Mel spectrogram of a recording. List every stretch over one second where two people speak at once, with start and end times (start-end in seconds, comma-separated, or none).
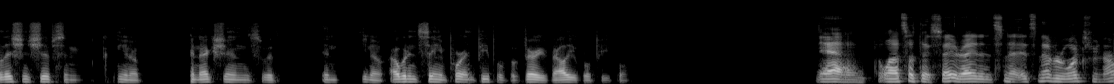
none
